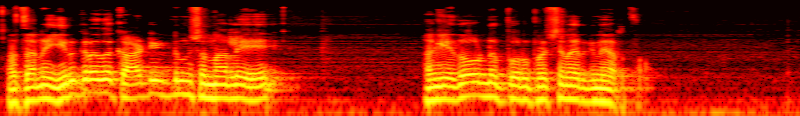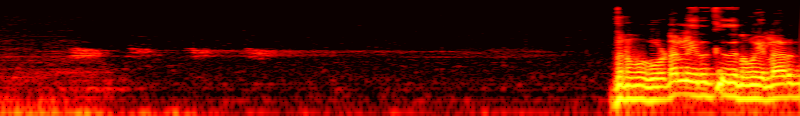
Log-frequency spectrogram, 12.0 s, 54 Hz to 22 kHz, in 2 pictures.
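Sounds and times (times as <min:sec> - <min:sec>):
faint short calls: 0:06.4 - 0:08.5.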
